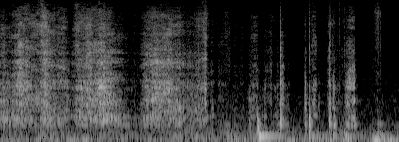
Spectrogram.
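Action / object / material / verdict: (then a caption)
scrape / small paperboard box / cardboard / none. Fingertips and nails rub and scratch along the surface of a small, hollow white paperboard box held in the hands. The first two seconds are soft, swelling broadband rubbing; the second half turns to four sharper, brighter scratches with a faint low thump from the hollow box.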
